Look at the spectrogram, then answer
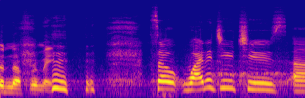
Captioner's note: chuckling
